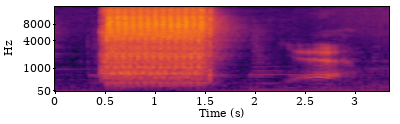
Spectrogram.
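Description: A Steyr AUG A1 carbine gel blaster with a polymer body and metal front fires a sustained full-auto burst of about a second, loud and rapid, followed by a short bit of talk.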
